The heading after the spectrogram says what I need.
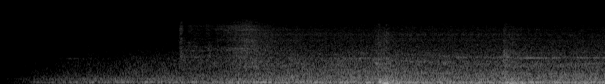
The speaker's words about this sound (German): Puh, ist das kalt und windig hier ja liebe hörerinnen und hörer heute stehen wir an einem wirklich kalten platz Seien Sie froh, dass Sie zu Hause vor Ihrem Radio sitzen. Wir sind hier in einer Wohnanlage in Rostock.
